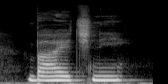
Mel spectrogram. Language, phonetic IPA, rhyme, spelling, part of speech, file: Czech, [ˈbaːjɛt͡ʃniː], -ɛtʃniː, báječný, adjective, Cs-báječný.ogg
- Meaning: 1. wonderful (very good) 2. mythical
